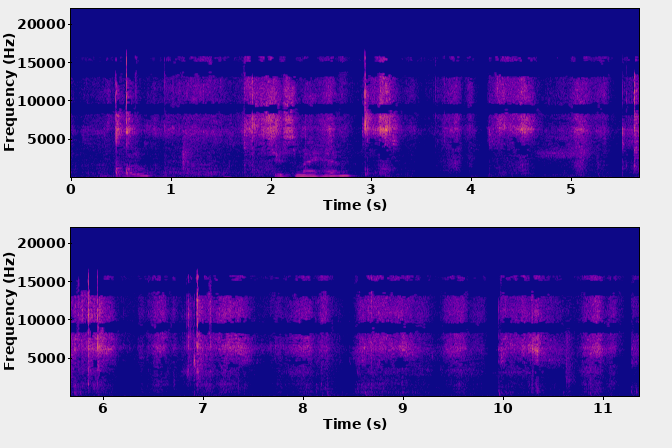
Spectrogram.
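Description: Hands squish and knead crumbly dough in a metal bowl.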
